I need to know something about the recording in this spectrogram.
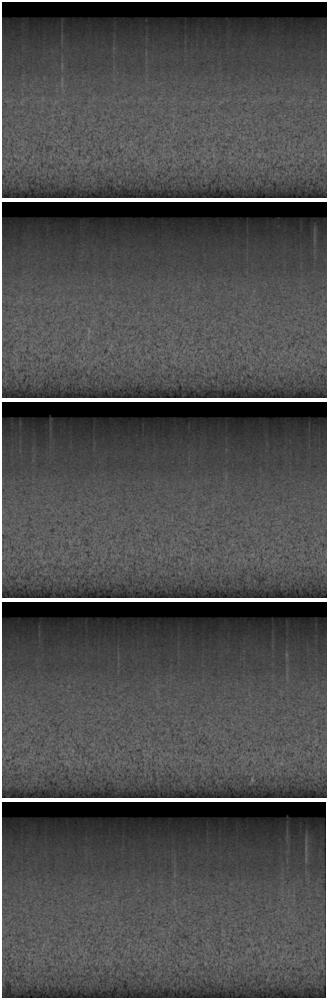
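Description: A stream rushes steadily over rocks nearby.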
